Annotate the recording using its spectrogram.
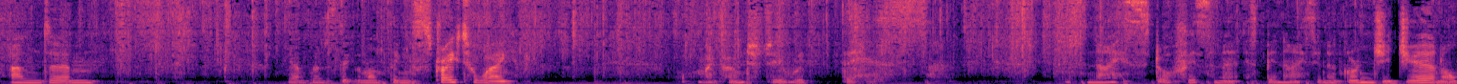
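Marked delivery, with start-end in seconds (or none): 5.1-11.0 soft, hushed whisper. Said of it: "Sorry if I'm whispering".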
